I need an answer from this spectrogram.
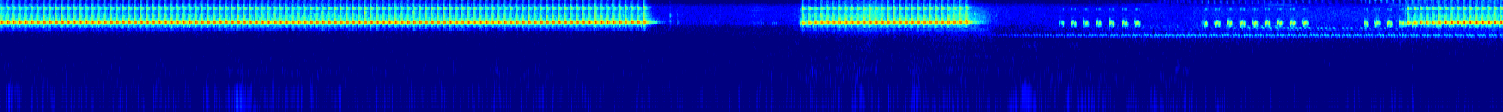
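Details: Kusa-hibari cricket (Svistella bifasciata), a gentle-sounding singer that calls mostly from dawn through the morning: long high shimmering trills of rapid pulses, broken by pauses and short clipped pulse bursts before the trill resumes.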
